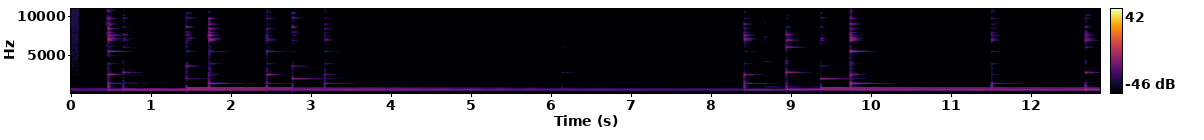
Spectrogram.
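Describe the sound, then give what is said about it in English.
Wind River wind chimes ring out in two clusters of bright metallic strikes, each note sustaining in a long, steady hum that layers into a shimmering chord, with a quiet pause between the clusters. “Gift them the mindfulness that comes along with these wind chimes, plant friends.”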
